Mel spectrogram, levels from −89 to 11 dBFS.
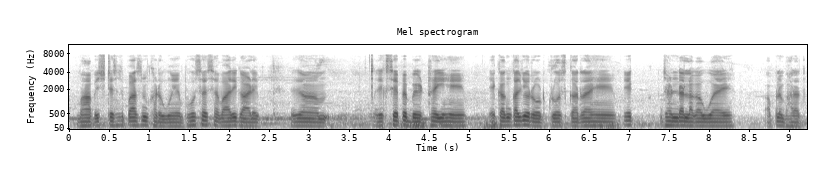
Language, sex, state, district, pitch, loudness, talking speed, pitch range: Hindi, male, Bihar, Sitamarhi, 115 Hz, -27 LUFS, 225 wpm, 110-125 Hz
